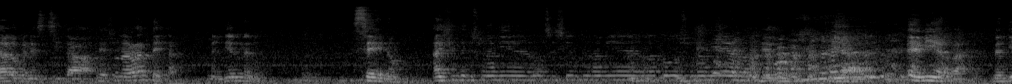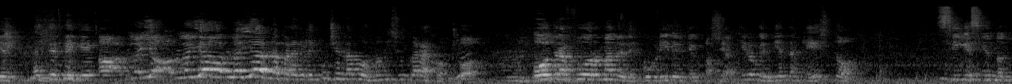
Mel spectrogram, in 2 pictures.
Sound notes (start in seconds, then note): 6.3 laughter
